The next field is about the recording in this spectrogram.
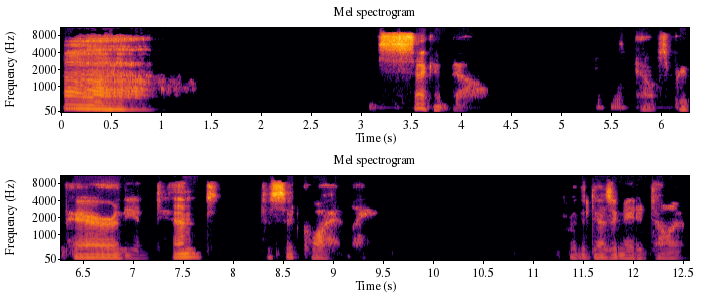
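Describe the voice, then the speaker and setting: Slow, low-voiced male meditation guide. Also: low-quality recording. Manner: calm, deliberate, measured phrasing with long pauses. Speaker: meditation teacher.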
